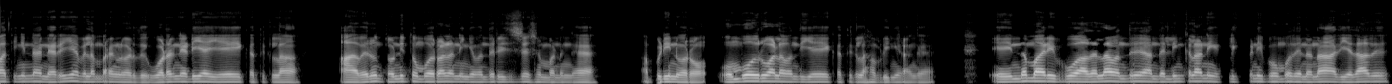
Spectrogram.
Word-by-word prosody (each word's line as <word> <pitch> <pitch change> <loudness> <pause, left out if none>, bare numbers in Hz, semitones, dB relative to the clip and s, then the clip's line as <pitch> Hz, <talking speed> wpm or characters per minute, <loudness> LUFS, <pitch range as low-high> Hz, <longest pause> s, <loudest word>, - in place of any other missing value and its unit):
பார்த்தீங்கன்னா, 135 +1 -2
நிறைய 135 +5 0
விளம்பரங்கள் 120 -2 -1
வருது. 105 -1 -3
உடனடியாக 125 +1 +2
AI 120 0 +2
கததுக்கலாம். 105 -1 -3 0.5
அ - - +6
வெறும் 135 +3 +1
₹99 130 0 +1
ல - - +1
நீங்க 120 -1 -2
வந்து 115 +1 -4
ரிஜிஸ்ட்ரேஷன் 115 -1 -5
பண்ணுங்க. 105 -1 -5 0.7
அப்பிடின்னு 125 +1 +1
வரும். 100 -1 0 0.2
₹9 145 +2 +4
ல 130 - +3
வந்து 125 -1 -4
AI 120 0 +1
கத்துக்கலாம் 110 -1 -6
அப்பிடிங்கிறாங்க. 105 -2 -6 0.8
இ - - +1
இந்தமாரி 145 +1 +4
இப்போ 130 +1 -1
அதெல்லாம் 140 +3 +4
வந்து 140 +1 -1
அந்த 130 0 -2
லிங்க் 135 0 -5
எல்லாம் 140 0 +2
நீங்க 125 -2 -2
கிளிக் 125 -1 -11
பண்ணி 135 - -3
போம்போது 125 0 -1
என்னன்னா, 120 +2 +2
அது 115 -1 -3
ஏதாவது 130 +2 +2
125 Hz, 165 wpm, -23 LUFS, 115-130 Hz, 0.8 s, அ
